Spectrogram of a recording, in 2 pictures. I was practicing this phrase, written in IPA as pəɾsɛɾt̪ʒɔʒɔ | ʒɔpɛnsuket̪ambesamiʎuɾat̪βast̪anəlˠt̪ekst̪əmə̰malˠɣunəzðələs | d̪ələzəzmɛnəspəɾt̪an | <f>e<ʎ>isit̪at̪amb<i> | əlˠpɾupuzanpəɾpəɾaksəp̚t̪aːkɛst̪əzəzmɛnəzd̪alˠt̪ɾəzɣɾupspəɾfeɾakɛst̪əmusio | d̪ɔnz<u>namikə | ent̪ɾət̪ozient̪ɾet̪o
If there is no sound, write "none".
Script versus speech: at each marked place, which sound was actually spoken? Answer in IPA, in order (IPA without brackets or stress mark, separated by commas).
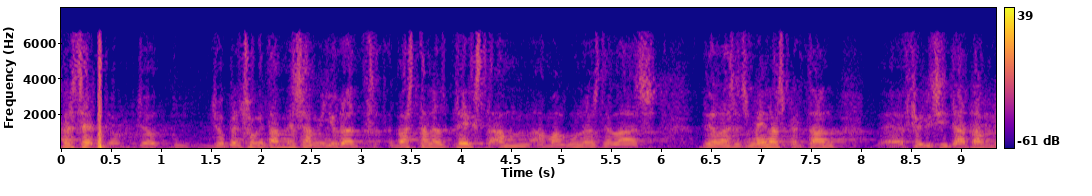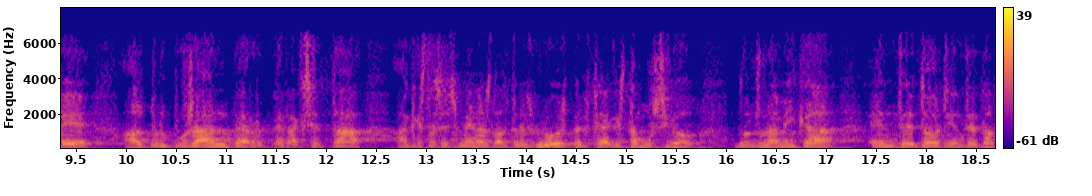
f, l, e, u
